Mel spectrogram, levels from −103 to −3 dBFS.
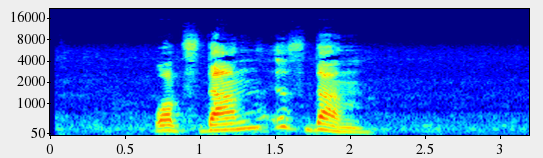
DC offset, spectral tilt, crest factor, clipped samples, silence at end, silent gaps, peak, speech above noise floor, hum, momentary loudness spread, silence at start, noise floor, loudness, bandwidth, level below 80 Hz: under 0.1%; -4 dB/octave; 24 dB; under 0.1%; 1.1 s; none; -8 dBFS; 37 dB; none; 14 LU; 0.7 s; -65 dBFS; -28 LUFS; 10.5 kHz; -70 dBFS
